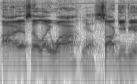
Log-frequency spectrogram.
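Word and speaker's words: Islay: Brook lot eight-year-old uh Isley barley 2013. this is spelled i-s-l-a-y yes so I'll give you a hint in the scotch world that's pronounced Isla Isla it's a Isla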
